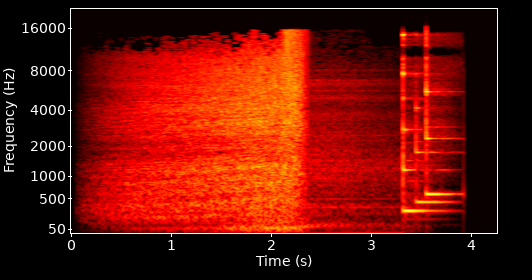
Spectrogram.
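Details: A rising rushing whoosh swells for two seconds, then a bright three-note ding-dong chime rings out; no animal voice is heard.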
